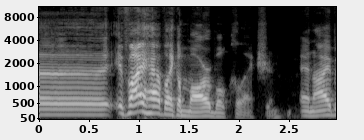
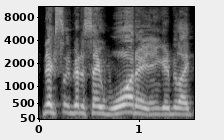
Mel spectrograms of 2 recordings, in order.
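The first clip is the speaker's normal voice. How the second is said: ordinary delivery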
